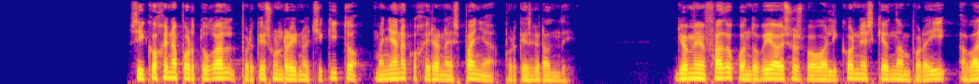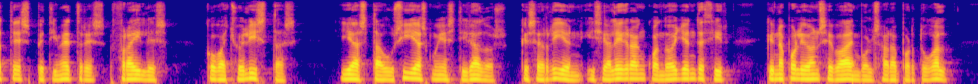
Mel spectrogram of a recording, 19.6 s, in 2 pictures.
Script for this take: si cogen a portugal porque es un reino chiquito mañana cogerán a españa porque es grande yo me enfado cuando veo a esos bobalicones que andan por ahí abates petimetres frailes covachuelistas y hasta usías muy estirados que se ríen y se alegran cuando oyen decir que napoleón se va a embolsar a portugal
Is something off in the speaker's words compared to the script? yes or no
no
